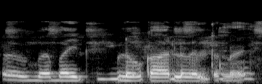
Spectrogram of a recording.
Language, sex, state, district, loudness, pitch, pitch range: Telugu, male, Andhra Pradesh, Guntur, -15 LUFS, 180 Hz, 175-190 Hz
